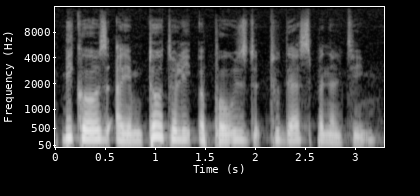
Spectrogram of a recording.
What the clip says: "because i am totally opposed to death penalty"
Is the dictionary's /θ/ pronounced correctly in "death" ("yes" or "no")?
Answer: no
